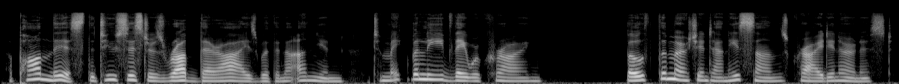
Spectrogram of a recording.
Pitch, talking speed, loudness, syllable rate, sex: 175 Hz, 175 wpm, -20 LUFS, 4.6 syllables/s, female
